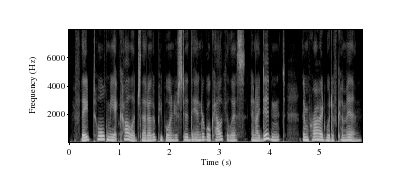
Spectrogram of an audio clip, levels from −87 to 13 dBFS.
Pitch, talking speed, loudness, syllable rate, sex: 190 Hz, 225 wpm, -17 LUFS, 6.4 syllables/s, female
